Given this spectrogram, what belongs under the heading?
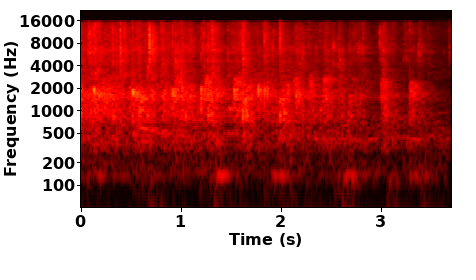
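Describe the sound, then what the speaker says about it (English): An audience at a sports awards night applauds steadily for several seconds, a dense, even wash of clapping at moderate volume with murmuring voices mixed underneath. "Give Alan a round of applause."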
